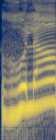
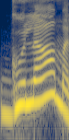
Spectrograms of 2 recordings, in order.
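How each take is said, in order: First: The word begins with a soft throaty gh. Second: The word begins with a plain hard g. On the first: The speaker calls it right. "അതിന്റെ അടിയിൽ ഒരു കുത്തുണ്ട്, ഗ ഗുലാം എന്ന് പറയണം" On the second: The speaker calls it wrong. "ഗുലാം അല്ല"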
